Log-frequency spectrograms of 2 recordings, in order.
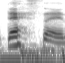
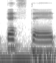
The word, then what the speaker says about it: Deste: Deste, that's how you say her name. Deste.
